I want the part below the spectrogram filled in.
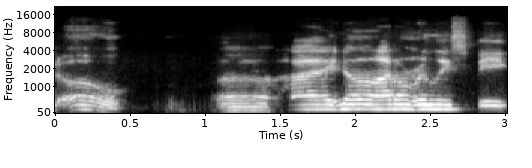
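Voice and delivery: acted timid, faltering, nervous voice, slow and high. Describing language students' fears, acting out a student's reply, imitating a fearful student. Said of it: "most of them have fear".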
